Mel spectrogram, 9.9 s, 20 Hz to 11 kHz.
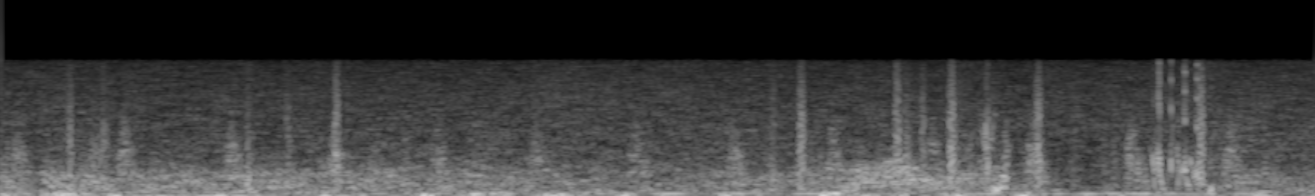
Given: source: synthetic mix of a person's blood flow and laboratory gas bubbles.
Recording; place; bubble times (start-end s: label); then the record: Doppler ultrasound of blood flow; subclavian vein
0.46-0.84 s: bubbles
1.83-1.91 s: bubbles
7.13-7.53 s: bubbles
8.61-9.03 s: bubbles
From the record:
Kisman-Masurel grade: 122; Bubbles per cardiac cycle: 1 to 2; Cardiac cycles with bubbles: 10 to 50%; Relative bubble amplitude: moderate (0.250 to 0.450); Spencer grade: 2 (many but less than half of the cardiac periods contain bubble signals, singularly or in groups); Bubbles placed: anywhere in the cardiac cycle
